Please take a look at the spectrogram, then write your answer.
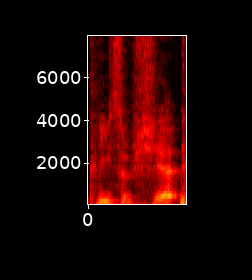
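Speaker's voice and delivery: ordinary talk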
